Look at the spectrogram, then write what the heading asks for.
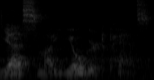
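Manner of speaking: "yogurt" said slowly with a clear final T; deliberate insistence. Retold or imitated. Noelle insisting on yogurt to the puzzled shopper, deliberate. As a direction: stretch out "yogurt" as if it were obvious.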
